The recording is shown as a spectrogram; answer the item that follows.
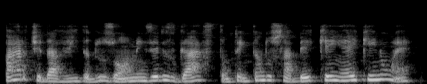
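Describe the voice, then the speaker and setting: A Brazilian man lectures to students over a video call, his fairly high voice gravelly and husky. He talks conversationally and slips into acted-out voices for his examples. The sound is dull and lo-fi. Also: moderate pace, darkish tone. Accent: Brazilian Portuguese. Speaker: university lecturer. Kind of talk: online class lecture.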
